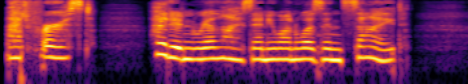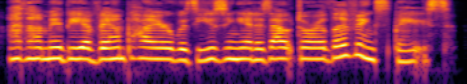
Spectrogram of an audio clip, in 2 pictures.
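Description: Woman voicing a frightened young witch, higher pitched. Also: little pitch movement, normal speed, a little mellow, no room sound, clean studio sound, lightly acted. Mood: shaken. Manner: earnest, anxious.

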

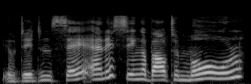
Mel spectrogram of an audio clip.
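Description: A woman voicing an impatient, out-of-breath male police officer who is gruff and exasperated. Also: on the high side, very animated, moderate pace, dry recording, studio quality, pitched above the performer's own voice.

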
